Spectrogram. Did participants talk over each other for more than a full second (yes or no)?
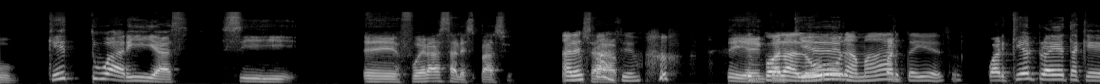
yes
